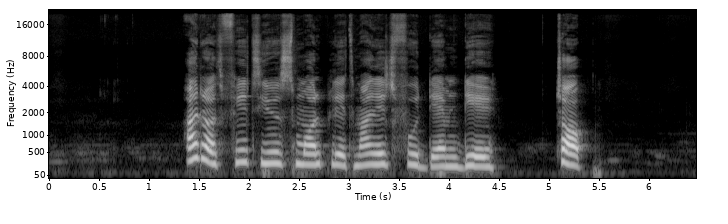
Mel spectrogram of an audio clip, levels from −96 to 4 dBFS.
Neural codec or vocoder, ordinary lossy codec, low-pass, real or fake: none; none; none; real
